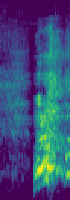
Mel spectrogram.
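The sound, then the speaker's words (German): A single sneeze bursts out suddenly after a brief quiet moment, loud, with a sharp onset and a breathy, voiced tail. “Gesundheit. nochmal.”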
